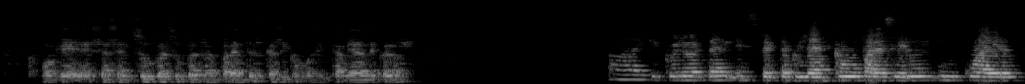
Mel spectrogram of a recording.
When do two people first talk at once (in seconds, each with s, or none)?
none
